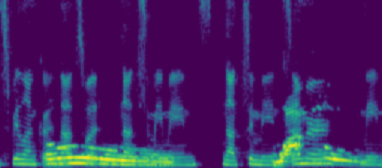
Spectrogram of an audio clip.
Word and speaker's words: Natsumi: My mom calls me Nat as well, but my name is actually pronounced Natsumi.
